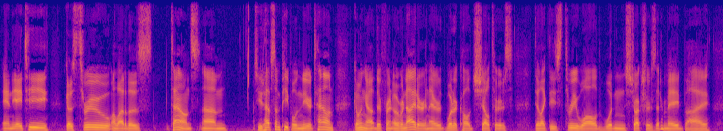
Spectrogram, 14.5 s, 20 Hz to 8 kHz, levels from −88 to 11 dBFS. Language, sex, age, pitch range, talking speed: English, male, 30-49, 95-115 Hz, 165 wpm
